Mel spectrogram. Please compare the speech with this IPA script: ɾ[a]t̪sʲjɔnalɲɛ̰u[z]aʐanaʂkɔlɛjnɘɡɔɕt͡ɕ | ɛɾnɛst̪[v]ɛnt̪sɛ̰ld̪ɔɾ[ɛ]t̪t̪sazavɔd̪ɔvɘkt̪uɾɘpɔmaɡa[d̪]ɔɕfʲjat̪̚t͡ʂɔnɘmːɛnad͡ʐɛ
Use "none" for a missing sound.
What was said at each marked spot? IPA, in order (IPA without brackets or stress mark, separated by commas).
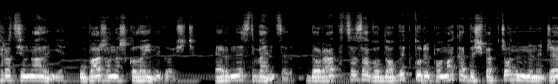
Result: a, v, v, a, d̪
